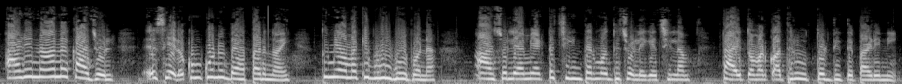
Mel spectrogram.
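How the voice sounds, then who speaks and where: A woman's voice: high-pitched, normal speed, soft background music, lightly acted, poor audio. A woman voicing a sorrowful, anxious young wife in a cartoon. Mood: apologetic.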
